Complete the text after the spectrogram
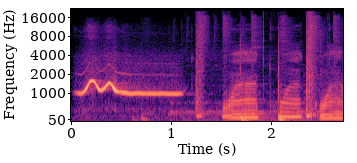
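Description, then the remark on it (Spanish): A lone voice hums the theme of the Clint Eastwood film The Good, the Bad and the Ugly, opening with a high, warbling, whistle-like note that slides and holds, then three short, low, nasal vocal bursts, fairly loud. “Lo más probable es que hayas escuchado una de las melodías más famosas de la historia del cine, que es la de la película de Clint Eastwood, El bueno, el malo y el feo, que aunque no va a sonar muy bonito, la voy a tararear un poco”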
